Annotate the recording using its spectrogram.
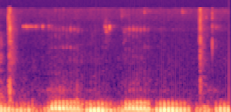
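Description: Domestic cat purring faintly, a low rapid rumble that swells and fades a few times with its breathing.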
